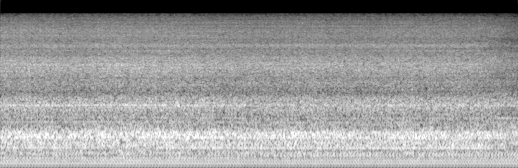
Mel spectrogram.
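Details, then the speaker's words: Cub Cadet zero-turn mower, Briggs V-twin, after governor, rich-running, wiring and charging fixes: after a slight surge on starting, a steady, even drone holding proper rpm, idling down well; normal governed speed. "about the rpm it needs to be it idles down really well too so that's good"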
